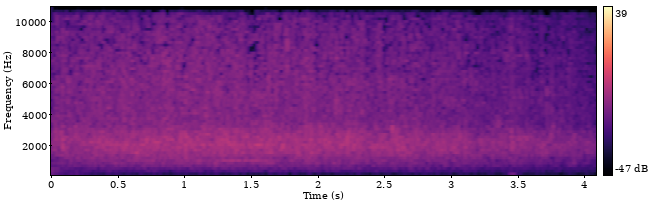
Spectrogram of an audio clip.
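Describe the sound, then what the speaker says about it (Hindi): An audience claps for Gulab Chand Maurya, a steady, even wash of applause that holds for about four seconds at moderate volume and eases off slightly at the end. "एक जोरदार ताली इनके लिए"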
